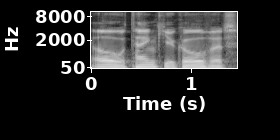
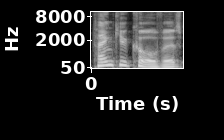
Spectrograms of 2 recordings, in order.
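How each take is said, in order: First: It is said in a sarcastic tone. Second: It is said in a sincere tone.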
